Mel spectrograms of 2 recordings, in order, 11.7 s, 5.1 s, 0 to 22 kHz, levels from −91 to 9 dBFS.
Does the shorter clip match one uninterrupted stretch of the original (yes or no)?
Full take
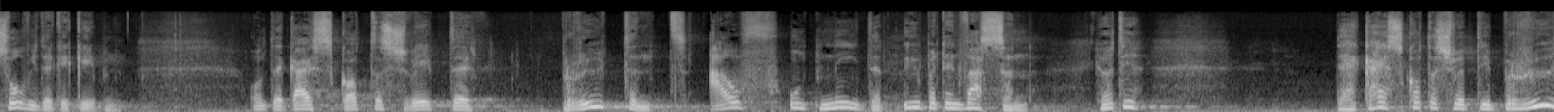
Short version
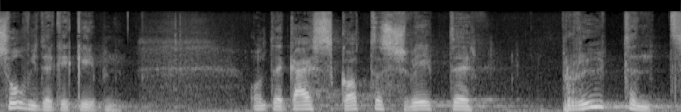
yes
